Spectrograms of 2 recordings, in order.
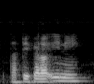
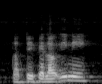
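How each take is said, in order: Both takes have the same delivery.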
